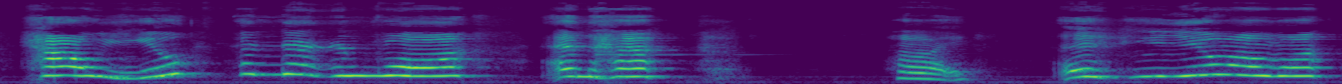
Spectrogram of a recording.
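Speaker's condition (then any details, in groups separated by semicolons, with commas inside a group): Cerebral palsy; postpartum onset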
